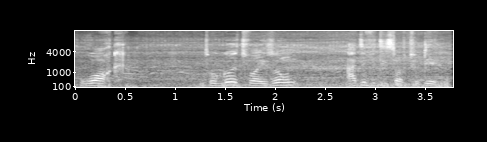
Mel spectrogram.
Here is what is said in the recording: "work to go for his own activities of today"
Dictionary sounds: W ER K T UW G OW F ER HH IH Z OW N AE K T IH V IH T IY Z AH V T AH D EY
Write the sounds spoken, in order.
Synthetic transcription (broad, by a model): W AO K T UW G OW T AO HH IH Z OW N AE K T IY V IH T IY S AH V T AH D EY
